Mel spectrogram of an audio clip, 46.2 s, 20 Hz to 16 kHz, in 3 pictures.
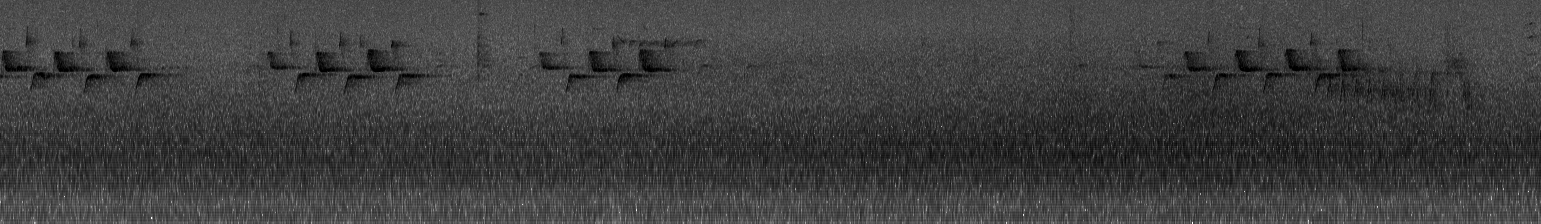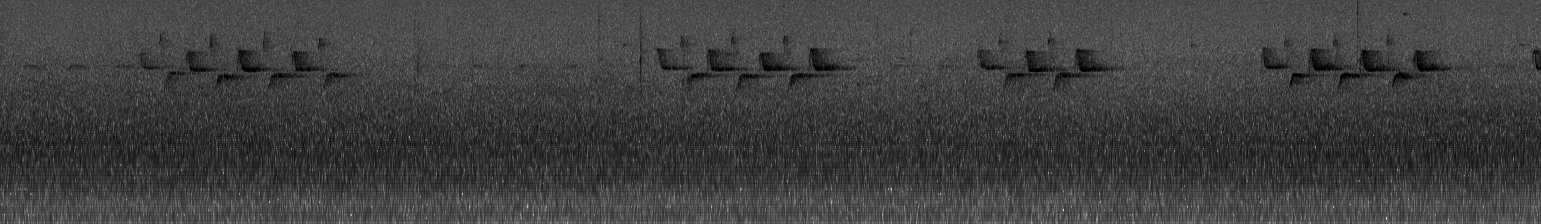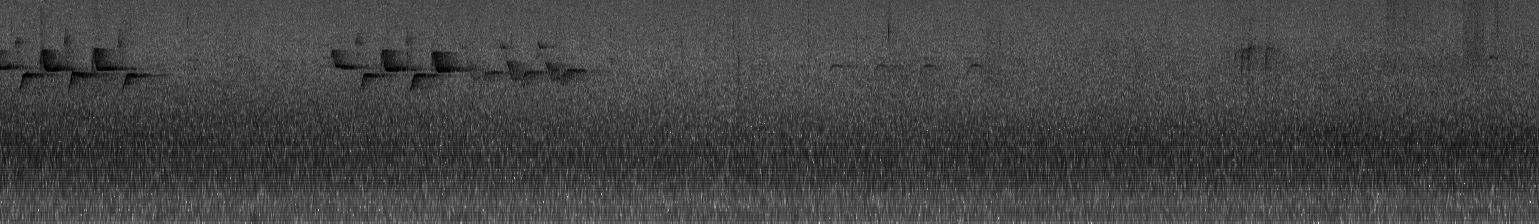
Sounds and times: Bird song 0:28.0 - 0:29.9
Bird song 0:34.1 - 0:36.8

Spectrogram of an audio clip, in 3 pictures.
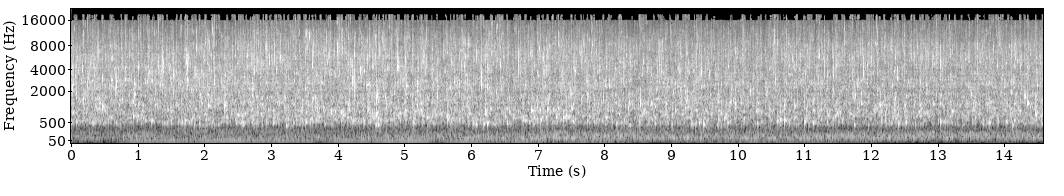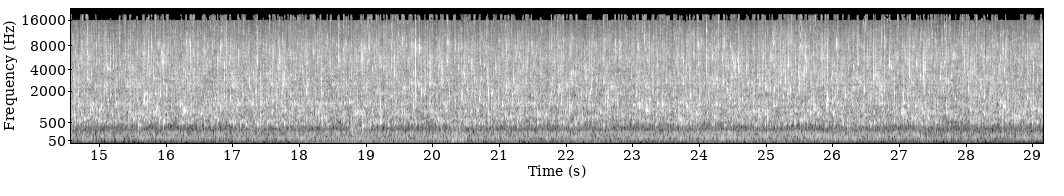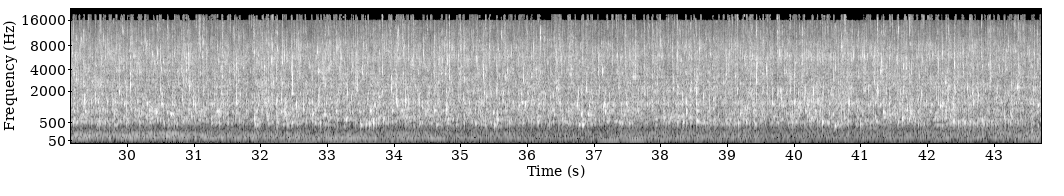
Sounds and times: rain water drain pipe 0:18.0 - 0:21.5

